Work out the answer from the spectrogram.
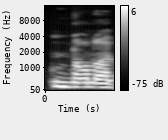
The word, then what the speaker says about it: Nona: Nona the Ninth, or Nona the Ninth, depending on your pronunciation. I know the audiobook does say Nona, but in my head it's always been Nona, so I can't picture it any other way.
